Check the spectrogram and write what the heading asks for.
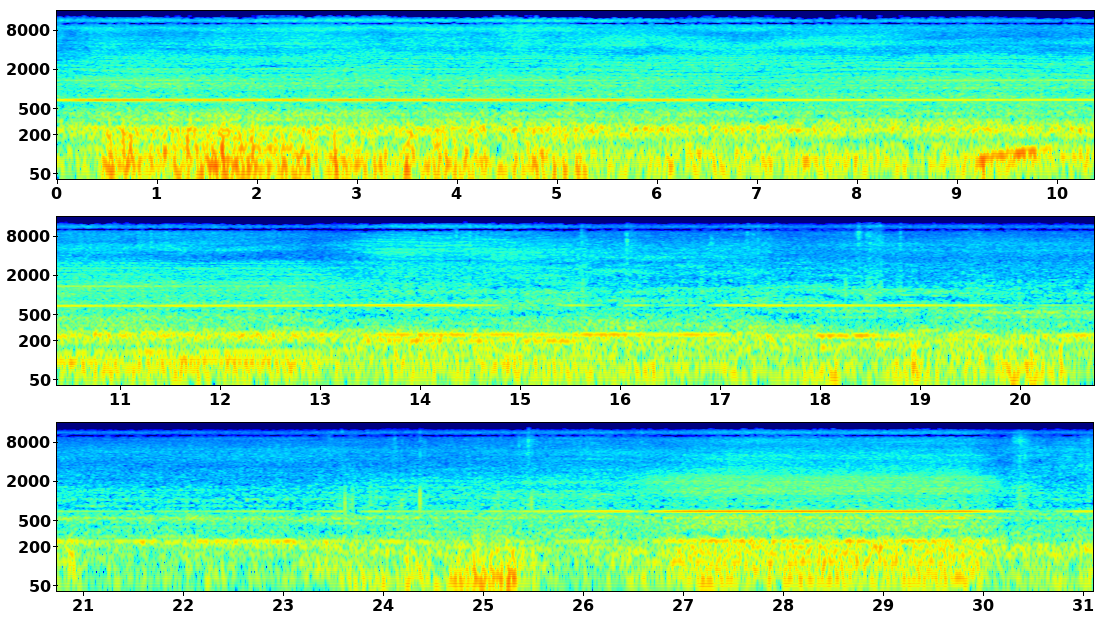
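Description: Electric inflatable blower running steadily as it fills a bounce house: a constant motor whine over a low rush of air.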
